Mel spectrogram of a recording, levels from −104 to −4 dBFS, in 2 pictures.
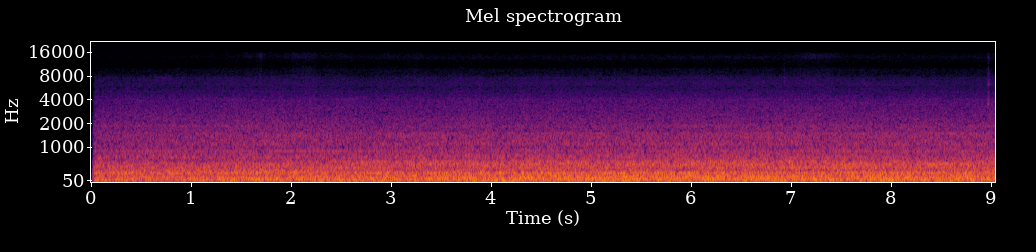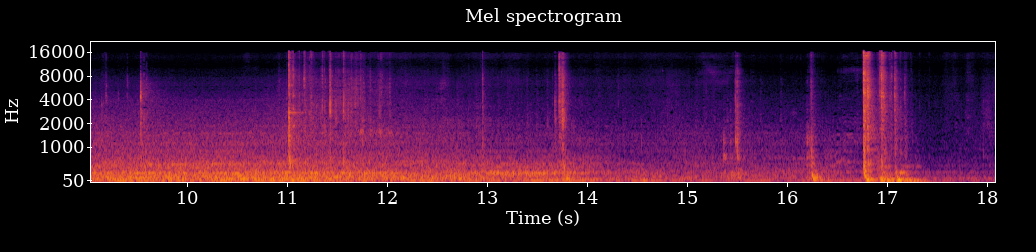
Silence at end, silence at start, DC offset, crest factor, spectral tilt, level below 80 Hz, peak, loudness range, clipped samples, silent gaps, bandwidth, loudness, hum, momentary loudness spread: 0 s; 0 s; under 0.1%; 28 dB; -5.5 dB/octave; -44 dBFS; -8 dBFS; 5 LU; under 0.1%; none; 16.5 kHz; -38 LUFS; none; 13 LU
